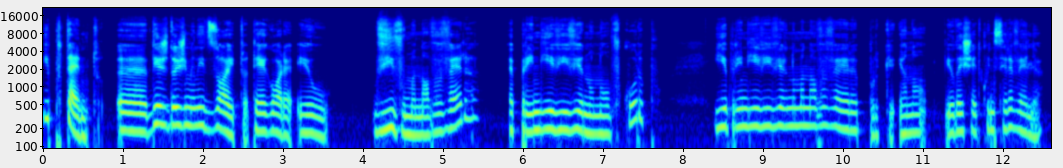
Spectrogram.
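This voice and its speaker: A woman's voice: medium pitch, normal speed, a little mellow. A woman with a European Portuguese accent speaking candidly and reflectively as the guest in a personal interview, often repeating words for emphasis. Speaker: podcast author being interviewed.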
